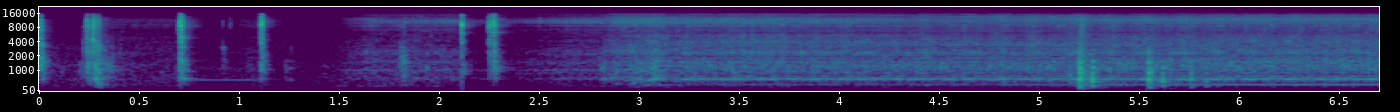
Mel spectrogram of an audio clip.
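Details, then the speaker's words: Mitsubishi HS-U51 or Panasonic PV-4942-K VCR (similar mechanism) rewinding a T-20 tape: button clicks then even steady whir with faint hum; not fast because it's a T-20, normal rewind. "this is not so fast no because it's a a t20"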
